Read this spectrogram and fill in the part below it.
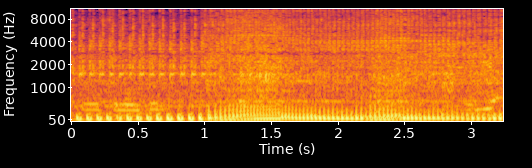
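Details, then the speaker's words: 2019 TVS Ntorq scooter revving with uneven rattly mechanical clatter under the exhaust note; piston and timing chain work planned, white smoke also reported; engine mechanical noise. "ये देखिए इसमें ये एक साउंड की प्रॉब्लम आ रही है, ये साउंड आवाज़ आ रही है इसकी।"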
